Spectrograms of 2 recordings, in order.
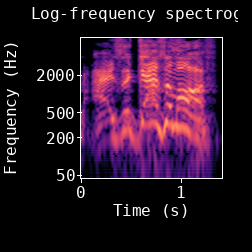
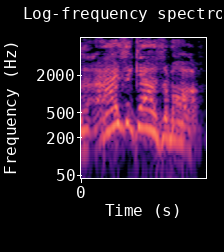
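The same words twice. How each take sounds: First: Yelled curse, loud and high; waking-up outburst; angry shout. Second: Half-voiced swear-word delivery of Isaac Asimov; mock angry curse. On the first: Retold or imitated. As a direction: shout it like a swear word. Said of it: "that's how I woke up". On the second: Shown as a demonstration. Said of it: "sounds like you get really mad".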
